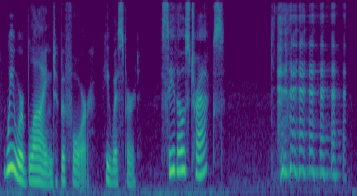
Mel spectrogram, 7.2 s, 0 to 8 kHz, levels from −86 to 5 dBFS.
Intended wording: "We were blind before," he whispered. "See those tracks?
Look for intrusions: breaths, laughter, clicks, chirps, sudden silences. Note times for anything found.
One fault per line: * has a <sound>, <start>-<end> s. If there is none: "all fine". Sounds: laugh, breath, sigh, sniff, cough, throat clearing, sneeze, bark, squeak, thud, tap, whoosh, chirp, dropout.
* has a laugh, 5.4-7.0 s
